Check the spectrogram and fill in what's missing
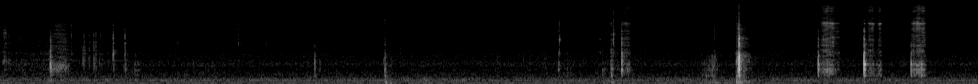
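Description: A metal paring knife scrapes and shaves the end of a solid white bar of soap held in the hand over a bamboo cutting board, dropping fine powder and flakes. Short, dry rasping scrapes come at irregular intervals over a quiet steady hum. The louder, brighter strokes fall toward the end.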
